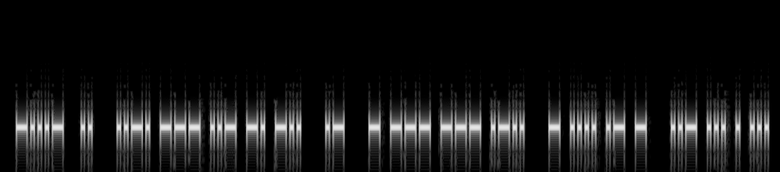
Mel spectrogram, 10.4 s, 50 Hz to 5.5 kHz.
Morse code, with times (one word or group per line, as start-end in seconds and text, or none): 0.2-0.8 <BT>
1.1-1.2 I
1.6-4.0 FOUND
4.3-4.6 A
4.9-7.0 TOOL
7.3-8.6 THAT
8.9-10.2 USES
